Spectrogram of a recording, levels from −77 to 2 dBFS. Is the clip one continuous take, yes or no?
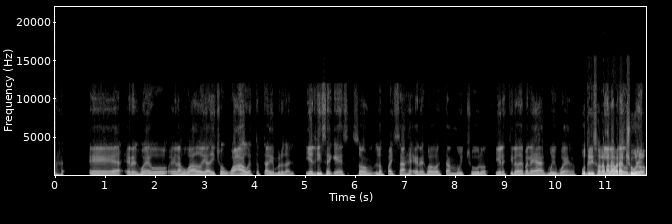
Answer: no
